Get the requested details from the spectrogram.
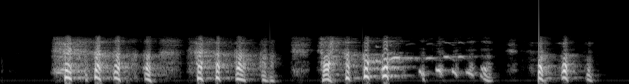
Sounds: Laughter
